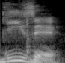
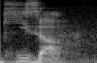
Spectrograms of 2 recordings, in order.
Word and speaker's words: Giza: They're pronounced Gizeh, not Giza. Are they? I don't know. In Germany we say Gizeh, so fuck you. You're pronounced wrong.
